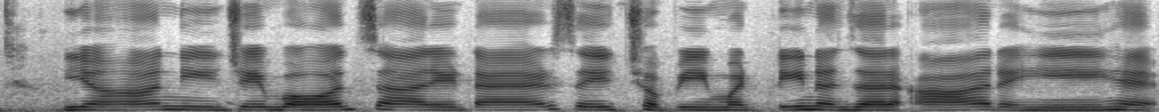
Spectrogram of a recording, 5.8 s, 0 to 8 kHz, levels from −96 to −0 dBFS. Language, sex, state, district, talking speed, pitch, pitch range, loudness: Hindi, female, Haryana, Charkhi Dadri, 125 wpm, 195 Hz, 185-200 Hz, -15 LUFS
